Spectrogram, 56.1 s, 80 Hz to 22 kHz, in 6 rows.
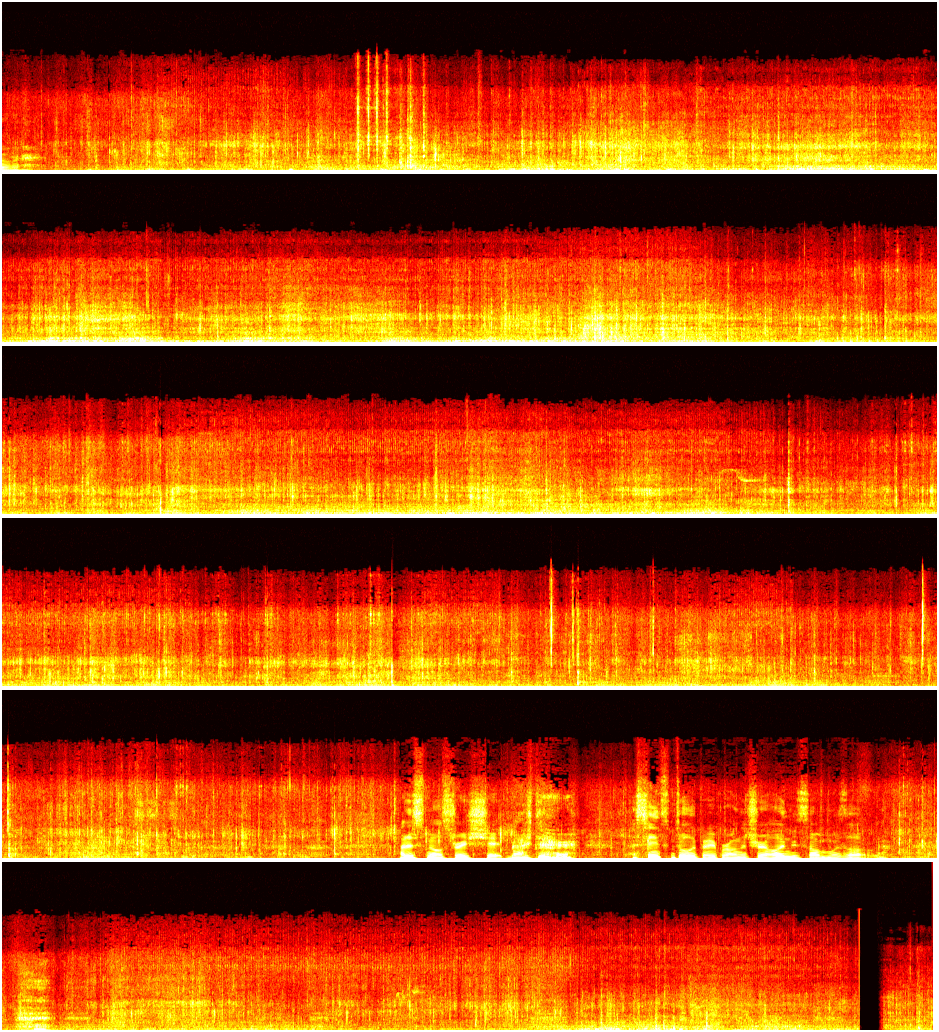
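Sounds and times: bike rattling over bumps: 0:00.0 - 0:56.0
bike tyres rolling on dirt: 0:00.0 - 0:56.0.

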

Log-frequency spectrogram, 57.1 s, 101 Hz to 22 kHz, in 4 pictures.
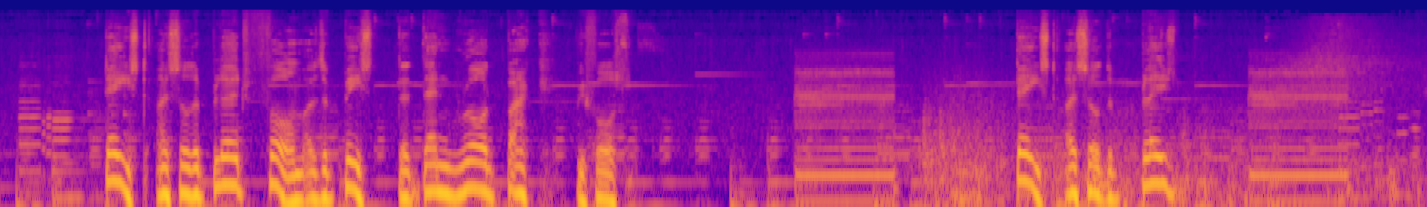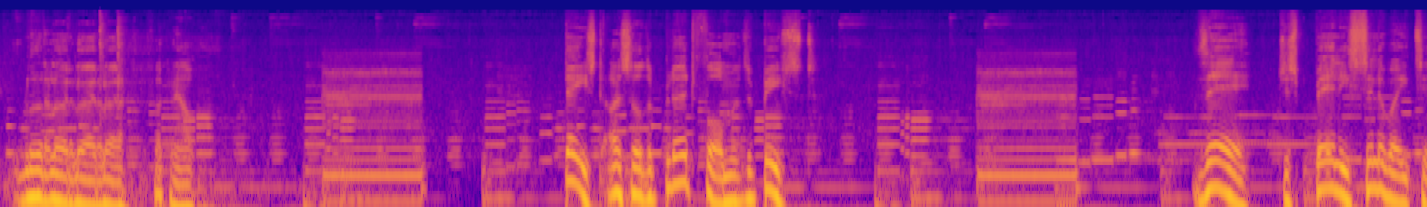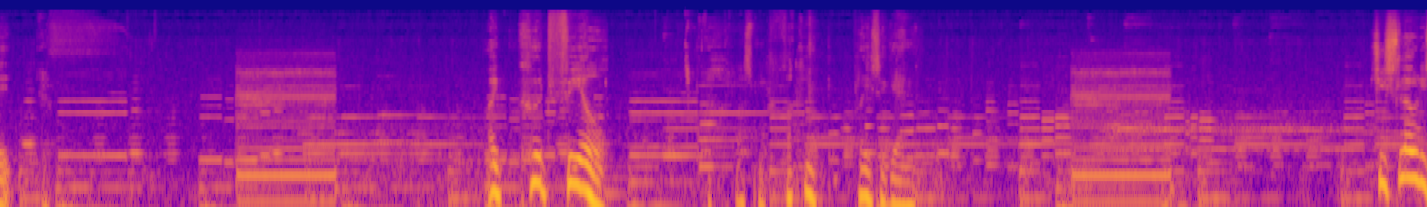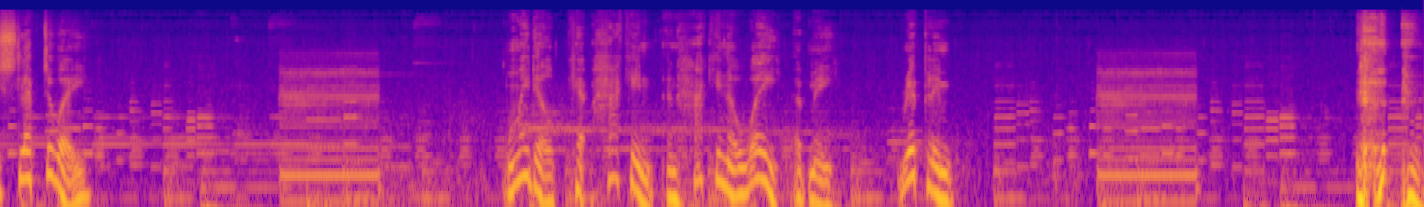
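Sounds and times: sustained background music tones: 0:00.0 - 0:57.0
man coughing: 0:56.4 - 0:57.0.

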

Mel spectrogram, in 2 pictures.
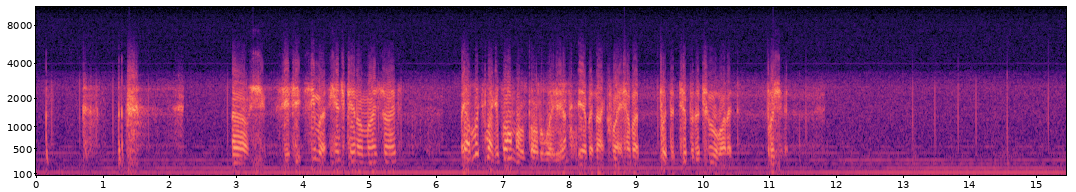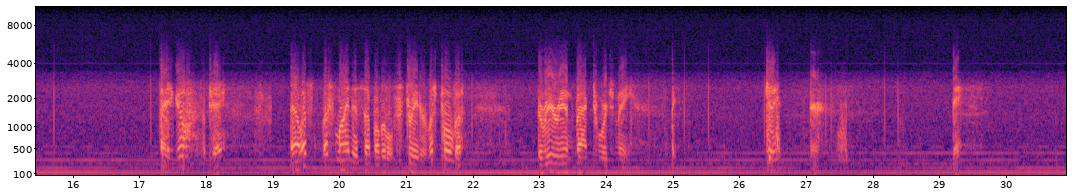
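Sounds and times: low electrical hum: 0:00.0 - 0:30.9
radio static hiss: 0:00.0 - 0:30.9
short vocal sounds over radio: 0:00.7 - 0:02.3, 0:26.4 - 0:27.8, 0:29.2 - 0:29.8.

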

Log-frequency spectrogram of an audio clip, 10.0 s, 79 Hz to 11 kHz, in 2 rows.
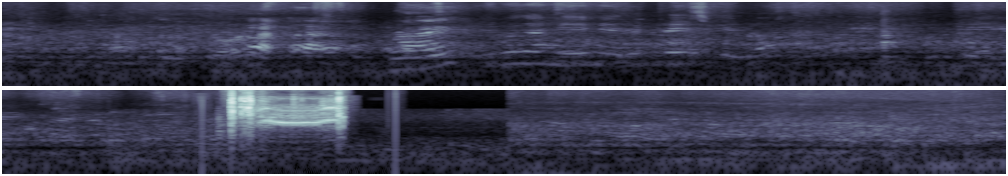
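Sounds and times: faint outdoor background noise: 0:00.0 - 0:10.0
camera shutter sound effect: 0:06.0 - 0:07.0
sharp click: 0:06.0 - 0:07.0.

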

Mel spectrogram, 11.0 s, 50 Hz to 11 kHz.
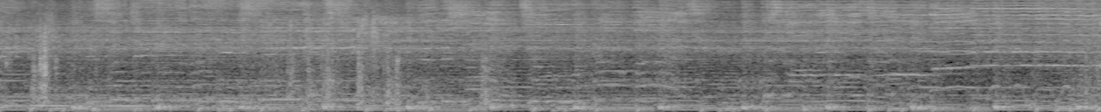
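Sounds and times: heavy metal music from a record: 0:00.0 - 0:11.0.

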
